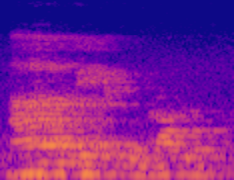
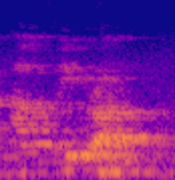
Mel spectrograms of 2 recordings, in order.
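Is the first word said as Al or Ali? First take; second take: Ali; Al. First: The first word is said ending in an i sound. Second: The first word is said without a final vowel. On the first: The speaker calls it right. "tetapi Ali Imran" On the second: The speaker calls it wrong. "bukan Al Imran"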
